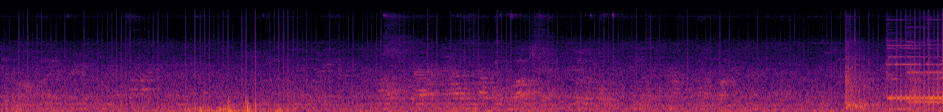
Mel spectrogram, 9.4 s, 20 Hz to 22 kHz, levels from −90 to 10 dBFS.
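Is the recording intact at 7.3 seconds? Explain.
No. At 7.3 seconds, as through the whole clip, a robotic rattle rides on the sound, a steady buzz at about 21.5 Hz that is present only while there is signal. This is buffer tearing. The writing program and the reading hardware have slipped, so they cross inside each period, which fits a 2048-sample buffer. Roughly a tenth of every buffer holds audio from around a tenth of a second earlier, with hard joins on both sides.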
